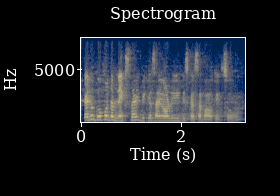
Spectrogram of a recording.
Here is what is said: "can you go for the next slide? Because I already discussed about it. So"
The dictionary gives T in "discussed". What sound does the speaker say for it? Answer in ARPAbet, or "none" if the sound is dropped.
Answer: none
